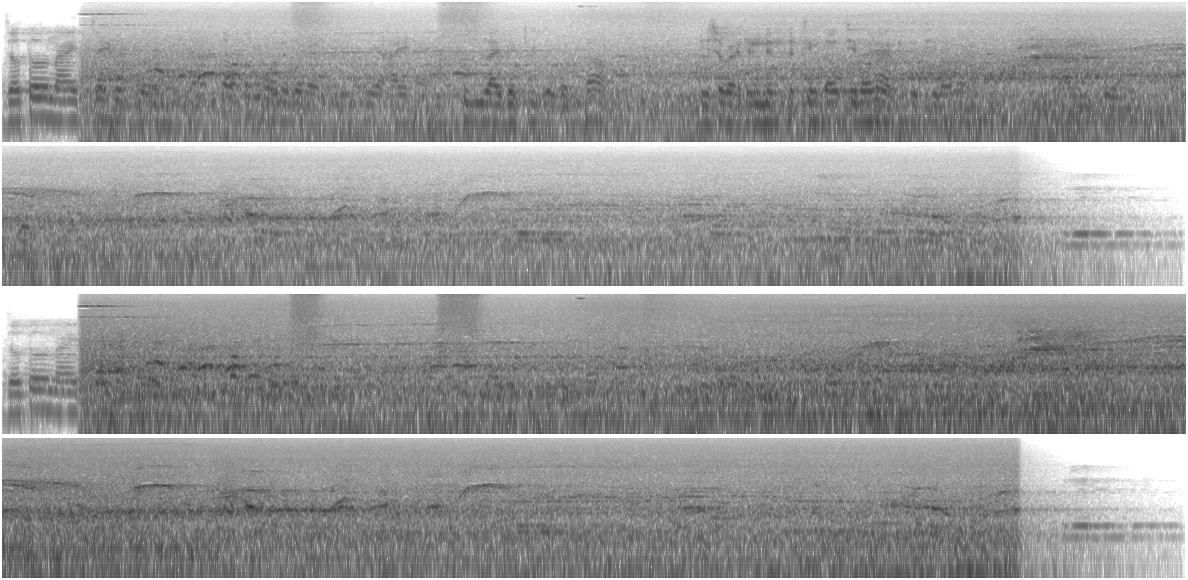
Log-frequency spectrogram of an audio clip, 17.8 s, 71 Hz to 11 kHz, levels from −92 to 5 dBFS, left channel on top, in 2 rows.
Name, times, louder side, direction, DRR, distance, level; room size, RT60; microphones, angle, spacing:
voice 1, 0.0-7.4 7.9-9.8, left 3 dB, 40° left, 9 dB, 0.4 m, -35 dB
sound 1, 0.6-16.5, right 7 dB, 70° right, 0.3 m, -27 dB
sound 2, 3.1-5.7, equal, 15° right, 1.7 m, -45 dB
voice 2, 10.6-14.4 14.8-17.0, right 1 dB, 45° right, -2 dB, 2.5 m, -41 dB
18.0 x 13.5 x 4.1 m, 2.5 s
head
